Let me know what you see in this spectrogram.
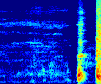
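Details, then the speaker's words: Adult coughing fit while talking: near-silence, then two short, sharp cough bursts. "Sorry, I'm having such a coughing fit."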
